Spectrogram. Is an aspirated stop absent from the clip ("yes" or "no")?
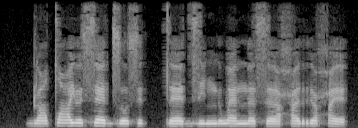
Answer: yes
